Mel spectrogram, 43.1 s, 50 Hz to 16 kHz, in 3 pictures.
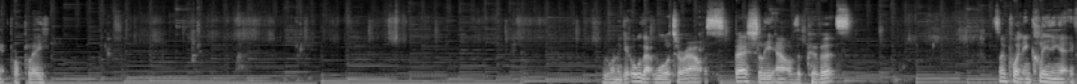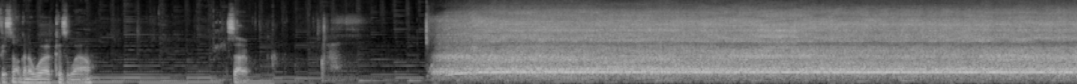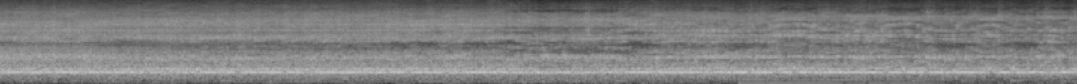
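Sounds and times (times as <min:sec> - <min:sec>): hair dryer running: 0:20.1 - 0:43.0.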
